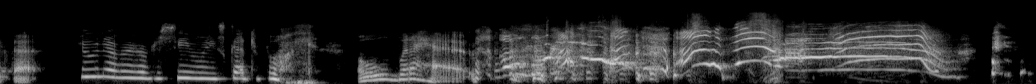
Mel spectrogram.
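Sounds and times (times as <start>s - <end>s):
speech: 0.0s - 7.9s
laughter: 4.8s - 7.4s
person screaming mimicking agony: 5.7s - 9.6s.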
